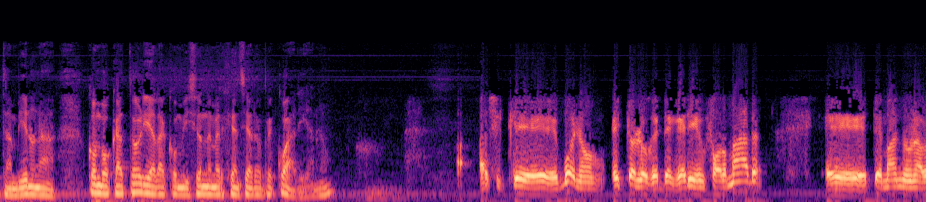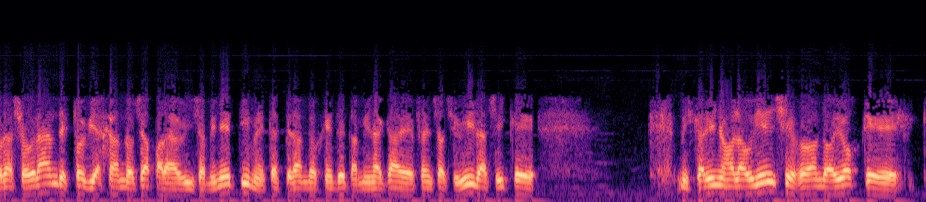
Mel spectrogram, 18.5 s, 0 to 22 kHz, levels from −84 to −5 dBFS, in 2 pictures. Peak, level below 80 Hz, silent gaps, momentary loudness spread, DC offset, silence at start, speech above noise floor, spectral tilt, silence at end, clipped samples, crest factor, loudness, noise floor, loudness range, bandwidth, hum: -6 dBFS; -50 dBFS; none; 9 LU; under 0.1%; 0 s; 38 dB; -8 dB/octave; 0.2 s; under 0.1%; 12 dB; -18 LUFS; -55 dBFS; 4 LU; 10 kHz; none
